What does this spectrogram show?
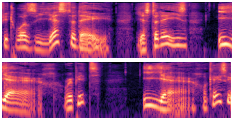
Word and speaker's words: hier: Okay, so it's quite funny because actually it does start with a H, but then in French we don't pronounce H, so we've got the sound hier, hier.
